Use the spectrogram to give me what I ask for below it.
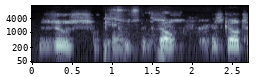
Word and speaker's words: Zeus: yeah that's right because you have to emphasize this letter is z zeus okay so let's go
